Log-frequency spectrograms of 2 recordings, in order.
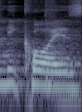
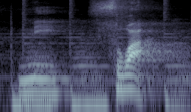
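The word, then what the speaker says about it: Niçoise: of my favorite salads it is a salmon nisswa salad it's not a nikoi's salad don't get confused by the spelling it is pronounced me swat so here's what you'll need it's going to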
